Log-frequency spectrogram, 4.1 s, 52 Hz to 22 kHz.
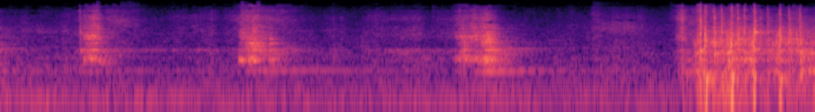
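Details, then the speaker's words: Free 1953 reel mower with a Briggs & Stratton 5S single-cylinder engine, spark test: three quick rope pulls, each a brief whir with no firing. No spark; the points probably need cleaning or replacing. "Nope. No spark. All right. Probably needs the points either cleaned or replaced."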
